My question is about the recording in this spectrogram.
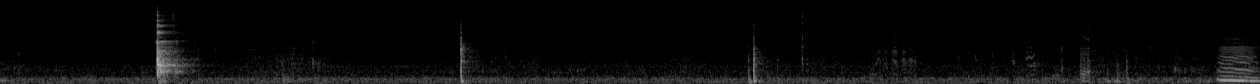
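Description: A spatula knocking against a stainless steel mixing bowl during folding of a thick, airy batter: three sharp clinks, the loudest about a second and a half in and two softer ones spaced about three seconds apart, over a faint steady room hum.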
